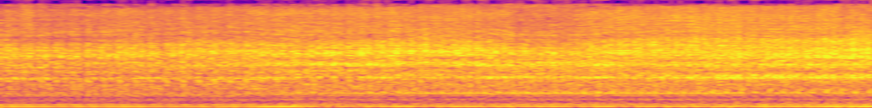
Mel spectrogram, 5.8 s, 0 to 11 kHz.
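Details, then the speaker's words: Allis Chalmers 190XT diesel tractor being brought back to life, idling: a faint thin whine rides over the engine, which the owner is pretty sure is the alternator. "And then that annoying sound you guys keep hearing, I'm pretty sure is the alternator,"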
